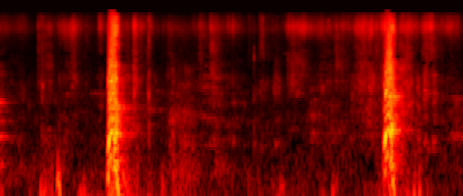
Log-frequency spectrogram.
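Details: Drogo, a friendly, playful five-month-old double-coated male German Shepherd settling into his new home, gives two sharp, loud barks about four seconds apart, with quiet household noise between them.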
